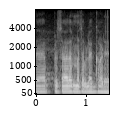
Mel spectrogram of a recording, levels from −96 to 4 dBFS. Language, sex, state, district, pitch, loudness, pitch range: Maithili, male, Bihar, Madhepura, 100 Hz, -18 LUFS, 95-100 Hz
